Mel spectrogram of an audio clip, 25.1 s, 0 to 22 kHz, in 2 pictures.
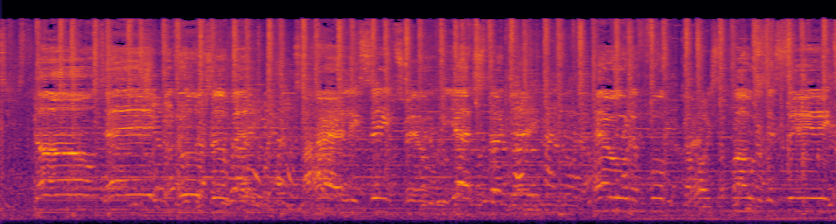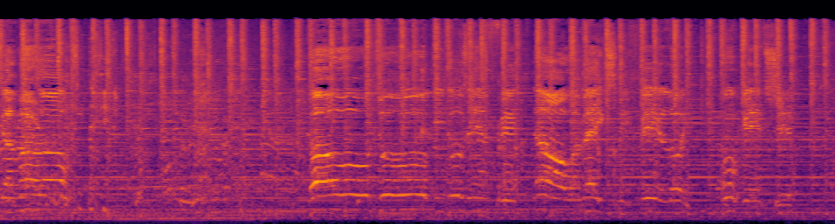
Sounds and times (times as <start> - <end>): Music: 0.0 - 25.0
Male singing: 0.5 - 13.9, 17.2 - 24.6
Speech: 1.6 - 5.4, 6.0 - 13.3, 14.6 - 16.4.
